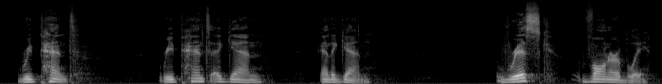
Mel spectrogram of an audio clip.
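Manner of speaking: slow, unhurried reading.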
